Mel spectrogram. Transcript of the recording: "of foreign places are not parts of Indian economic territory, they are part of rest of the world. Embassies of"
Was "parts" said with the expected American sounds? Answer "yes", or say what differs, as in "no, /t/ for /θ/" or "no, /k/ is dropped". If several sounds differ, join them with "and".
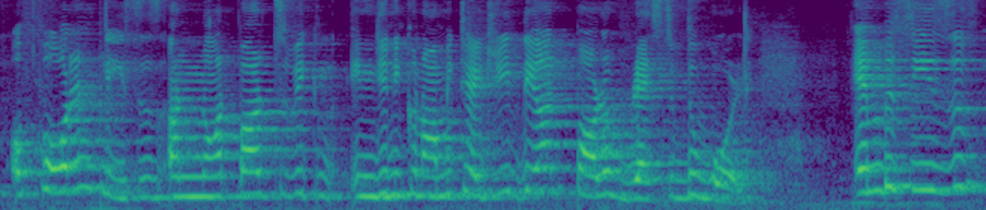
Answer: no, /s/ is dropped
